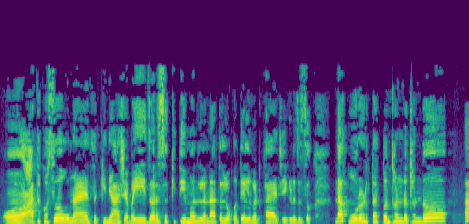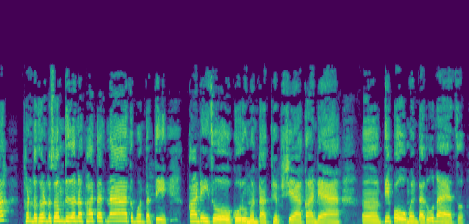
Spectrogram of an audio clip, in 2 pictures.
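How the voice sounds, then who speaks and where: A woman's voice: sits high, fairly even intonation, a little fast, fairly bright tone. A woman voicing a chatty, unpolished village sister-in-law in a comic cartoon, with a Varhadi Marathi accent and a folksy, rambling, word-searching manner. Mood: chatty, explaining.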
